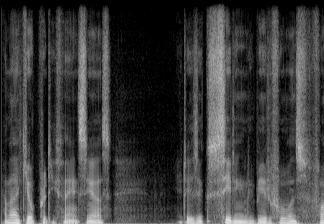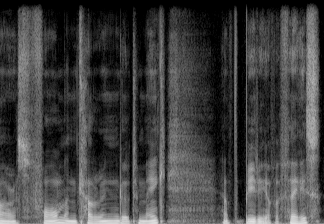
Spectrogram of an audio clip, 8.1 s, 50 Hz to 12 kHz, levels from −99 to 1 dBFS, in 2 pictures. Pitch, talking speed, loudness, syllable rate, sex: 110 Hz, 185 wpm, -19 LUFS, 5.3 syllables/s, male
